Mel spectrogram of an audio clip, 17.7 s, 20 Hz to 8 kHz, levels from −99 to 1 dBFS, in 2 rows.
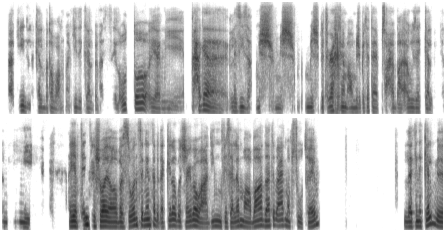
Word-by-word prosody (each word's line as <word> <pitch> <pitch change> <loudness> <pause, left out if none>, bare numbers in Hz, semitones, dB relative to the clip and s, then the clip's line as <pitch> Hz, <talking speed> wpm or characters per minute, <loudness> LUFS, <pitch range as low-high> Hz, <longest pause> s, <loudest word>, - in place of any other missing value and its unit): أكيد 125 -4 -6
الكلب 100 +1 -11
طبعًا، - - -9
أكيد 105 -3 -14
الكلب 90 - -12
بس، - - -16
القُطة 165 +1 -3
يعني 90 -7 -9 0.2
حاجة 125 -6 +2 0.3
لذيذة، 110 -2 -7
مش - - +2
مش 95 -1 +1 0.2
مش 105 0 -3
بترخِم 110 -1 -1
أو 95 - -5
مش 100 0 -5
بتتعب 100 -1 -7
صاحبها - - -5
أوي 105 0 -7
زي 100 0 -7
الكلب، 95 - -9 0.2
الكلب 240 -1 -10 0.2
بي 240 -1 -1 0.8
هي 135 +1 +7
بتنكر 165 +1 +2
شوية 135 0 +7
آه، 120 0 +5
بس 120 +1 +1
Once 155 +3 +2
إن 155 - +2
أنت 160 0 +3
بتأكلها 145 +6 0
وبتشربها 135 +1 +3
وقاعدين 130 +2 +1
في 125 - -4
سلام 125 +5 0
مع 120 -4 +1
بعض، 140 +5 +4
هتبقى 145 +2 +2
قاعد 150 +1 +2
مبسوط، 125 -4 -5
فاهم؟ 140 +11 +1 1.7
لكن 125 +1 +2
الكلب 165 +9 +3
125 Hz, 150 wpm, -24 LUFS, 105-140 Hz, 1.7 s, هي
